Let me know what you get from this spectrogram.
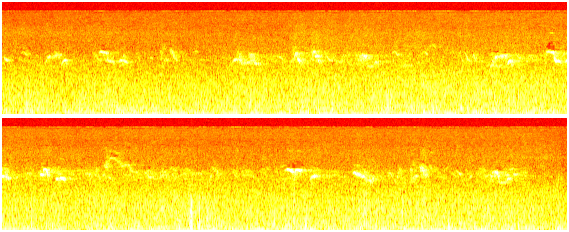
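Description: Faint birdsong: quick chirps and twitters from small birds, over a steady low hum. There is one soft click partway through.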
